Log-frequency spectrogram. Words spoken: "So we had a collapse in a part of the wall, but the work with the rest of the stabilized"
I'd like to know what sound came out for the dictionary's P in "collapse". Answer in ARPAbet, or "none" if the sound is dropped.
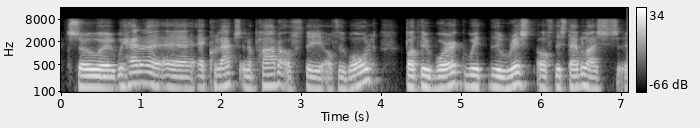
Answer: P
